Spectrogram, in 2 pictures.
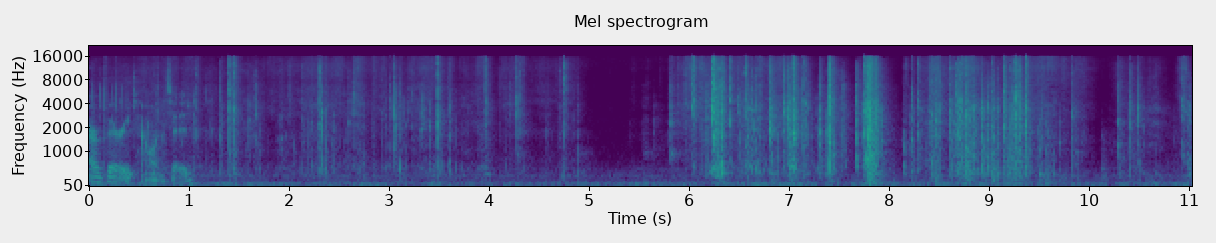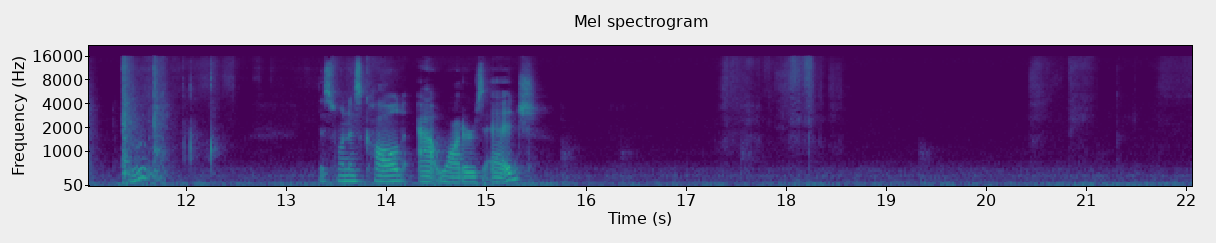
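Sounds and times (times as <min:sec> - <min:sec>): wrapping paper crinkling and tearing: 0:00.0 - 0:05.0, 0:05.6 - 0:12.3.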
